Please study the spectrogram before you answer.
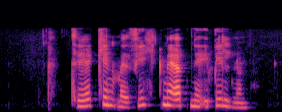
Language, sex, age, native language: Icelandic, female, 50-59, Icelandic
